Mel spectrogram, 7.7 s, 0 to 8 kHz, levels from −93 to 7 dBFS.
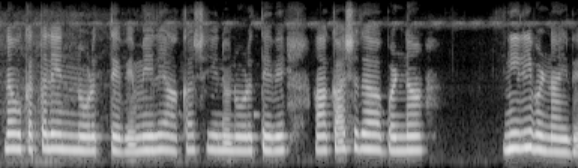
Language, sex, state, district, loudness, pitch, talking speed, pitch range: Kannada, female, Karnataka, Chamarajanagar, -13 LUFS, 220 Hz, 85 wpm, 215-230 Hz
